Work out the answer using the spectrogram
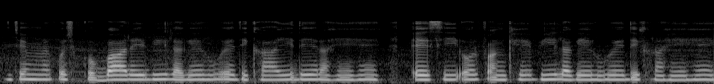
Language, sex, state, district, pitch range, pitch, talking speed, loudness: Hindi, female, Chhattisgarh, Balrampur, 215-225 Hz, 220 Hz, 170 wpm, -25 LUFS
